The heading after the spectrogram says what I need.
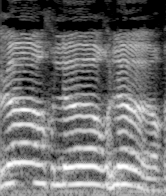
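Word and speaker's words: leurs: خدتوا بالكم ان هي ما بتفرقش في النطق لور من غير اس، من لور افيك اس، لان كده الاس الاخرانيه هي اخر حرف. ف وفقا للقاعده بتاعتنا في اللغه الفرنسيه ان احنا ما بننطقش اخر حرف، فهتبقى لور، مفيش اي فرق، وده بيعمل سهوله جدا في التعبير.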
